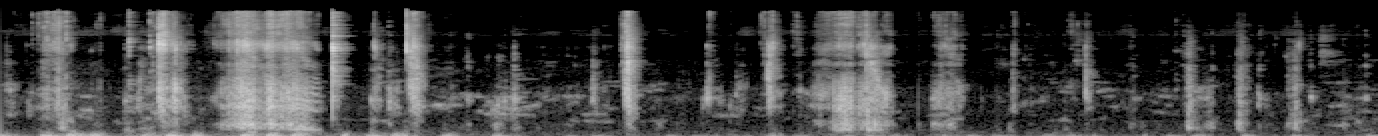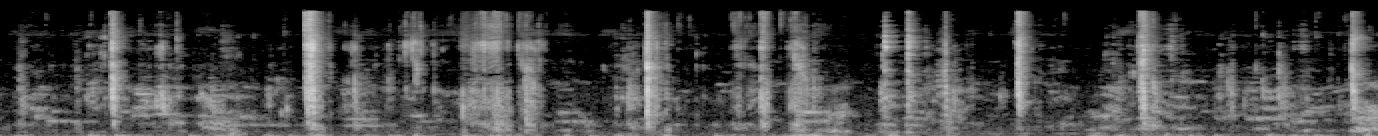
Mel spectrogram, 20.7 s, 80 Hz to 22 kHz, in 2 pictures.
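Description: Close-up eating sounds: chewing fried instant noodles and crunching bites of a raw cucumber, with many sharp clicks and a few longer noisy bursts, the loudest about 2 and 6.5 seconds in.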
